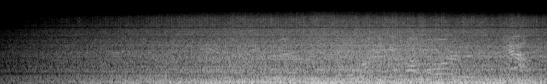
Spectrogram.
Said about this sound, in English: In Tulsa, the sound of new construction is music to the ears of city leaders. The jackhammers and cement saws that are laying down new roads and putting up new apartment buildings are a welcome noise in an American city that's been shrinking.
